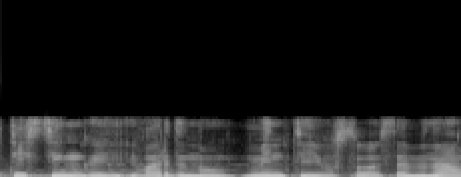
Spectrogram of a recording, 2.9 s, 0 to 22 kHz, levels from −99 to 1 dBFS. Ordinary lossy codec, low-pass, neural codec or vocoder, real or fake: AAC, 64 kbps; 7.2 kHz; none; real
